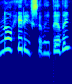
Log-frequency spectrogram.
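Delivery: very high, small, weird squeaky little voice. Recommending the film Unwelcome, quoting the red cap in a weird little voice. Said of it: "they've got like a weird little voice".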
